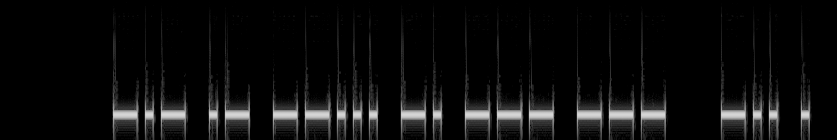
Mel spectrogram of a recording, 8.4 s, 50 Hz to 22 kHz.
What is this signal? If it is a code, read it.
Morse code, heard as a keyed tone, about 15 wpm, 700 Hz. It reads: KA7NOO DE
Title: USA Callsign DE Callsign 15wpm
